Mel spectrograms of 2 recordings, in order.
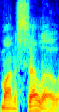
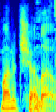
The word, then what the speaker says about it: Monticello: In some places it's Monticello, in some places it's Monticello.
